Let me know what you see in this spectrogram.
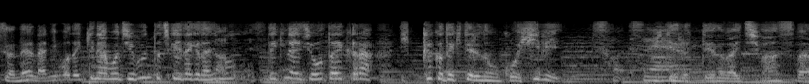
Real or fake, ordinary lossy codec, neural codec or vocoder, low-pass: real; Opus, 16 kbps; none; 7.2 kHz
